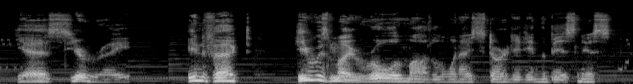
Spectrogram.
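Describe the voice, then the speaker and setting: Using a raspy, put-on character voice, a man speaks at medium pitch and a moderate pace, his pitch swinging very widely, with faint music in the background. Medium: fan dub. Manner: earnest, sincere.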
